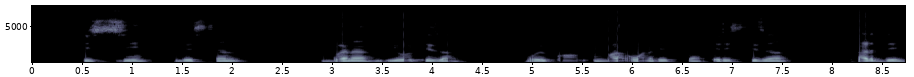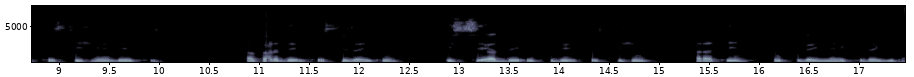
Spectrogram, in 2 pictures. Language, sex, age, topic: Gamo, male, 25-35, government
